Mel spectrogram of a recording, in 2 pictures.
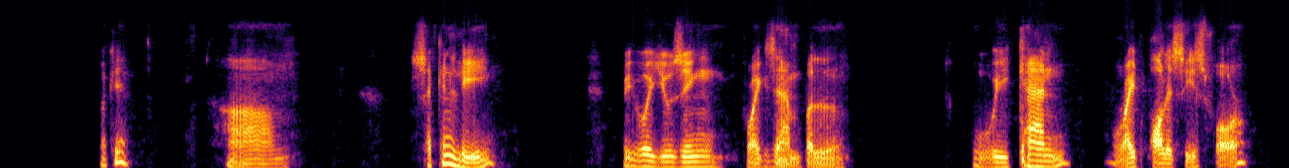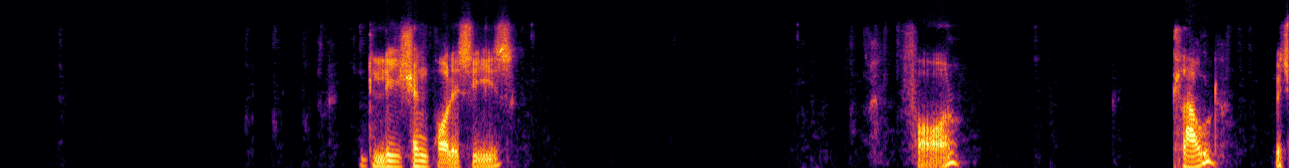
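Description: A middle-aged man speaks calmly into a microphone over an online call, with pauses.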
